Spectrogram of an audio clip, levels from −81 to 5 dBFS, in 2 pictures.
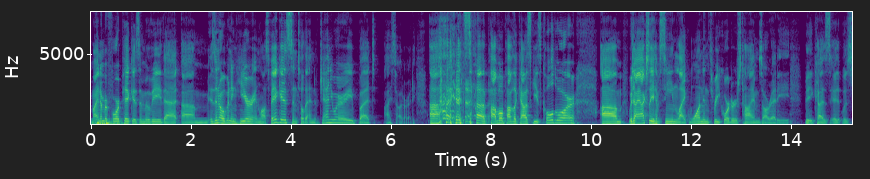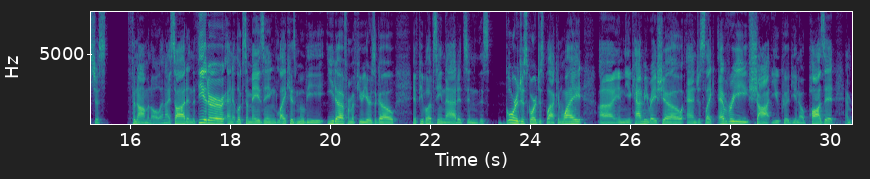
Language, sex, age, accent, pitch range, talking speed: English, male, 30-49, American, 115-140 Hz, 195 wpm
